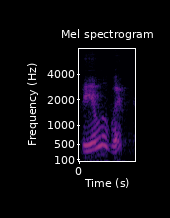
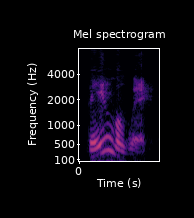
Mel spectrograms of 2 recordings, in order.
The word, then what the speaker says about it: bailiwick: I don't have a question, but I have an answer to what is a bailiwick. Oh, okay. What is a bailiwick? Well, it's pronounced bailiwick.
